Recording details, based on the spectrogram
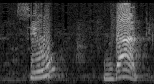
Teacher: En la palabra ciudad también tenemos dos vocales cerradas que forman dictongo. Como forma dictongo, estas se van a mantener unidas.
